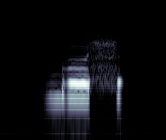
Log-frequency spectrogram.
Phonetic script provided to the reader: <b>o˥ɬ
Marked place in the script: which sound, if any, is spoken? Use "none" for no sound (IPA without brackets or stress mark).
b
